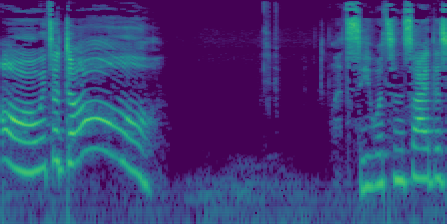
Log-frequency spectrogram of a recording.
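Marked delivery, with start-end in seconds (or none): 0.1-1.6 delighted surprise. Acted. Opening the red box.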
